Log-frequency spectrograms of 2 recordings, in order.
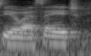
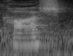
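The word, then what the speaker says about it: cosh: cosine so cos versus coosh cosine versus kosh there's no standard for the pronunciation of these hyperbolics some people will say k some people will say kosh and then the the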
